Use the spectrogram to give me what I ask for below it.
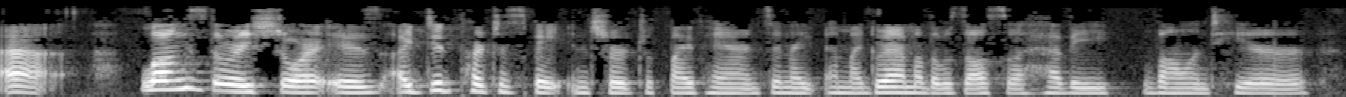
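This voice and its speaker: At a fairly quick pace, a woman talks in a plain, everyday voice, fairly low in pitch with ordinary pitch variation. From born in Guyana, raised in the US from 1979. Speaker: podcast host and fundraising marketer. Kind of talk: personal storytelling monologue.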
